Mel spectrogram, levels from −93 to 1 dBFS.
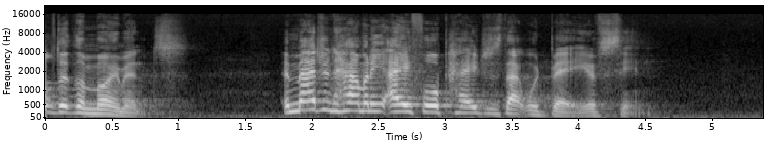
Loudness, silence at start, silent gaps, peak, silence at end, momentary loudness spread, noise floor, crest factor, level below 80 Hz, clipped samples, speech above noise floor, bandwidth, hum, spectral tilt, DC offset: -22 LUFS; 0 s; none; -2 dBFS; 0.95 s; 16 LU; -56 dBFS; 20 dB; -60 dBFS; under 0.1%; 34 dB; 16 kHz; none; -4 dB/octave; under 0.1%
